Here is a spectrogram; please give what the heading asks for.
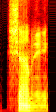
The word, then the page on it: shammy: British English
